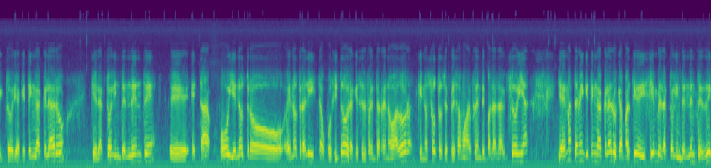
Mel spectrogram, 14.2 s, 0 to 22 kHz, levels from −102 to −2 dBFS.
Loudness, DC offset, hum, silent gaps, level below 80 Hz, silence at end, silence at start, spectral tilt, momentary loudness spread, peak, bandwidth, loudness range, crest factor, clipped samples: -14 LUFS; 1%; none; none; -48 dBFS; 0 s; 0 s; -6.5 dB/octave; 5 LU; 0 dBFS; 6.6 kHz; 2 LU; 14 dB; under 0.1%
